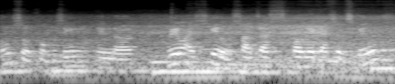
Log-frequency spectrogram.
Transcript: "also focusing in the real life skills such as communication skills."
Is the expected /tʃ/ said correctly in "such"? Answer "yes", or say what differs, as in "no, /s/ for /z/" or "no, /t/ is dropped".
no, /s/ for /tʃ/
